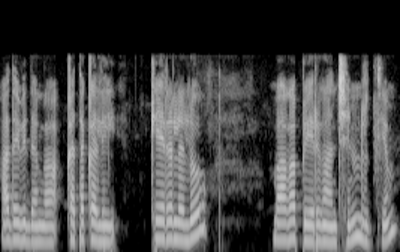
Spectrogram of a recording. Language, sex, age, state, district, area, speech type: Telugu, female, 18-30, Andhra Pradesh, Kadapa, rural, spontaneous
